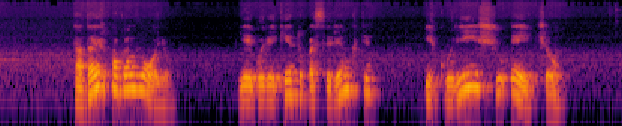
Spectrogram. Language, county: Lithuanian, Vilnius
